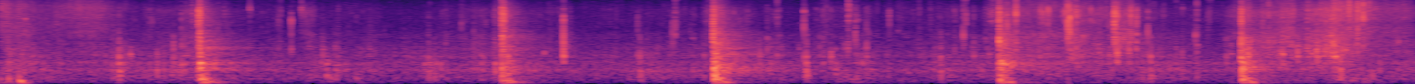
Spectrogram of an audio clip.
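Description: Sharp wooden knocks and cracks, like wood being chopped: a solid chop every second or so, lighter cracks between, and a busier stretch of crackling near the end.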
